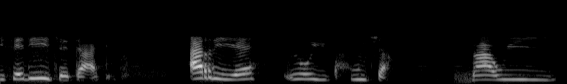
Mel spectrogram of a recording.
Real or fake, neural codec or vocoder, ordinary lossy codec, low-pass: real; none; none; 3.6 kHz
